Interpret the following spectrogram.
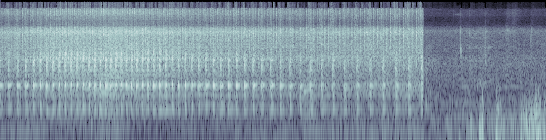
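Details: Jeep Cherokee engine making a steady tapping knock at about three per second over a lumpy idle with misfire; new spark plugs and twice-cleaned injectors did not fix it; owner suspects an internal fault, possibly a broken rocker arm.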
